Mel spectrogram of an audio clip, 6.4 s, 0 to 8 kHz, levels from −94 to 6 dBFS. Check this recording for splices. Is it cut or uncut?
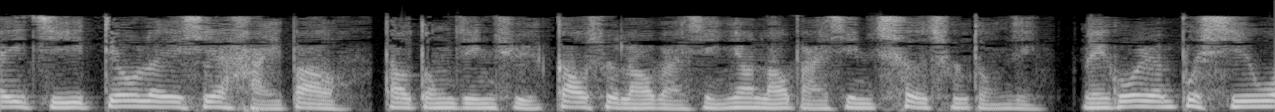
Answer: cut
